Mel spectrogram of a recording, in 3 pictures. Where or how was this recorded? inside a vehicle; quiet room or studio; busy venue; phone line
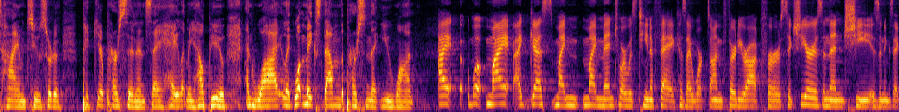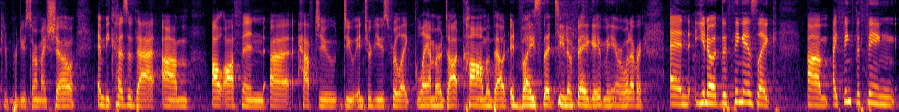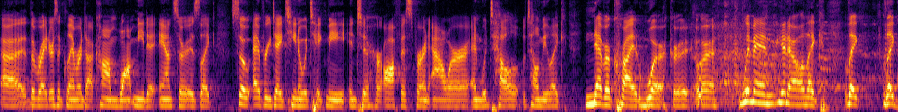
busy venue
